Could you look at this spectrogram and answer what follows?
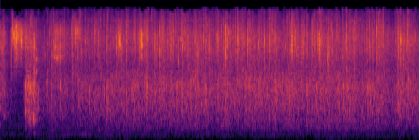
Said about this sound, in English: I think they're applauding you, not me, but that's fine.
